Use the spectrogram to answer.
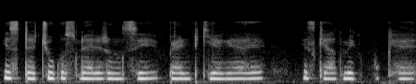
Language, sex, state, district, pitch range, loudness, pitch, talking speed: Hindi, male, Himachal Pradesh, Shimla, 265-275 Hz, -16 LUFS, 270 Hz, 230 wpm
